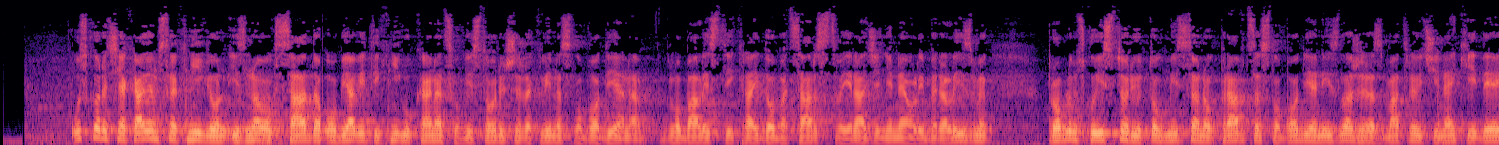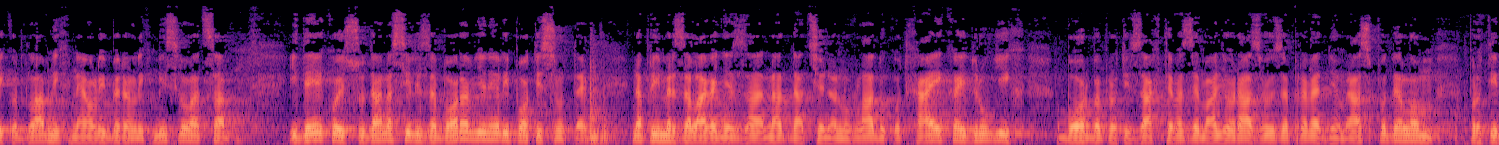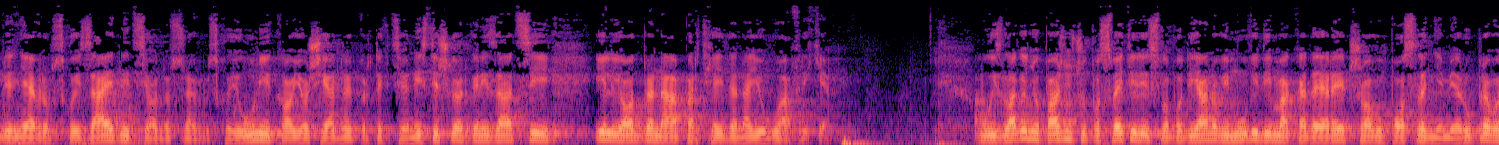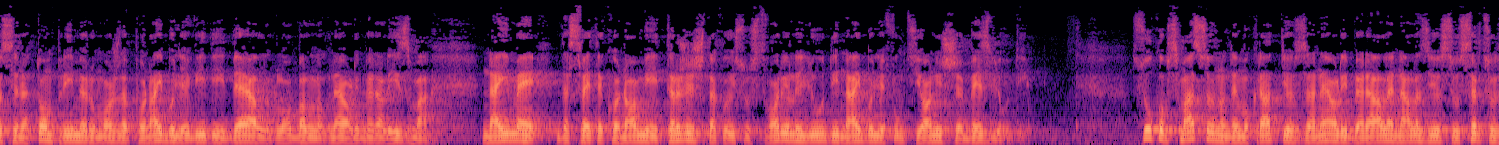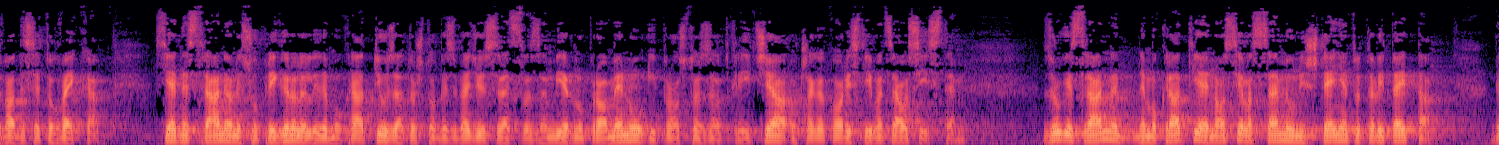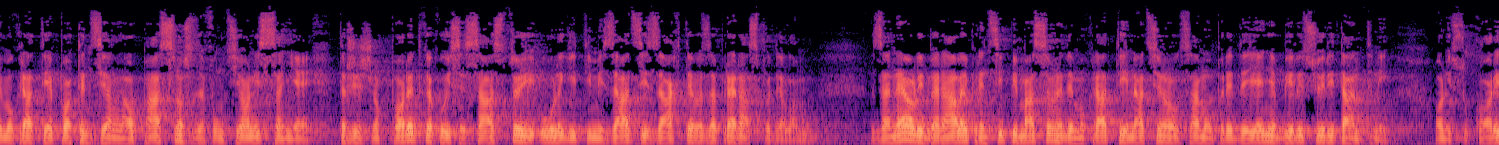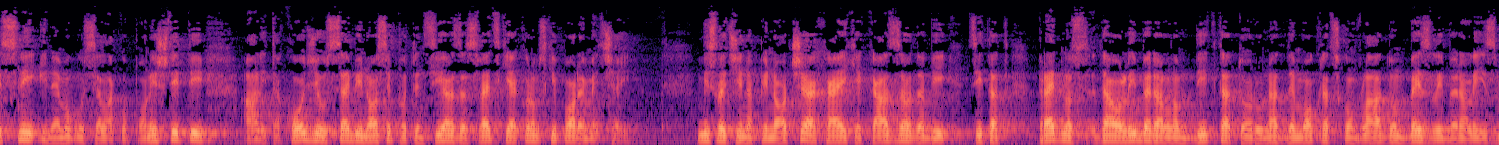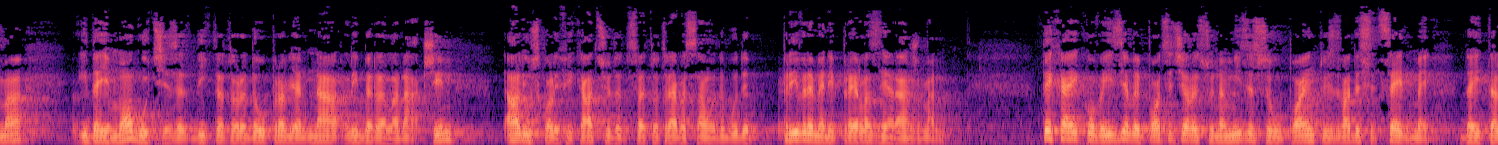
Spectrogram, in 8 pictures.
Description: Преносимо излагања са научних конференција и трибина.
